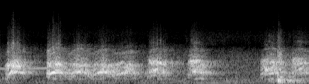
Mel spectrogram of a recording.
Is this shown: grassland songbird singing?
no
